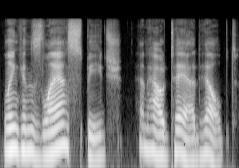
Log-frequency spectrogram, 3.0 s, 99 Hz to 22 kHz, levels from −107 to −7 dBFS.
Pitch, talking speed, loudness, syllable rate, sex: 155 Hz, 140 wpm, -19 LUFS, 3.4 syllables/s, male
